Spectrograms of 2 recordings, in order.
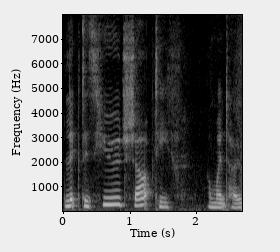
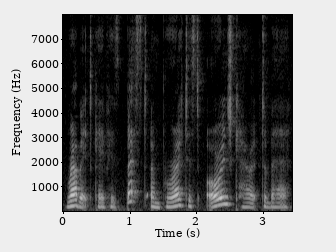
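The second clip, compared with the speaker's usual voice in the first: plain reading voice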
